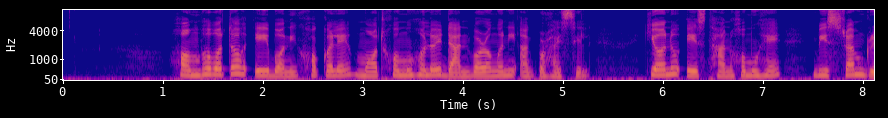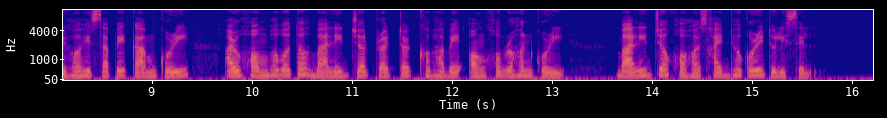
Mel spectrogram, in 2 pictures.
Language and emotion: Assamese, neutral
